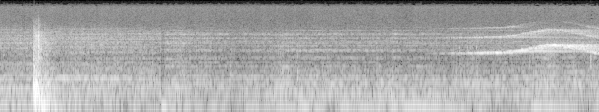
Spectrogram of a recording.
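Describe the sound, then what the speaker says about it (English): One solid knock sounds from inside a closet, sharp and close, then fades into a steady low drone with a thin, rising whine near the end. "Knock once if you hear me."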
